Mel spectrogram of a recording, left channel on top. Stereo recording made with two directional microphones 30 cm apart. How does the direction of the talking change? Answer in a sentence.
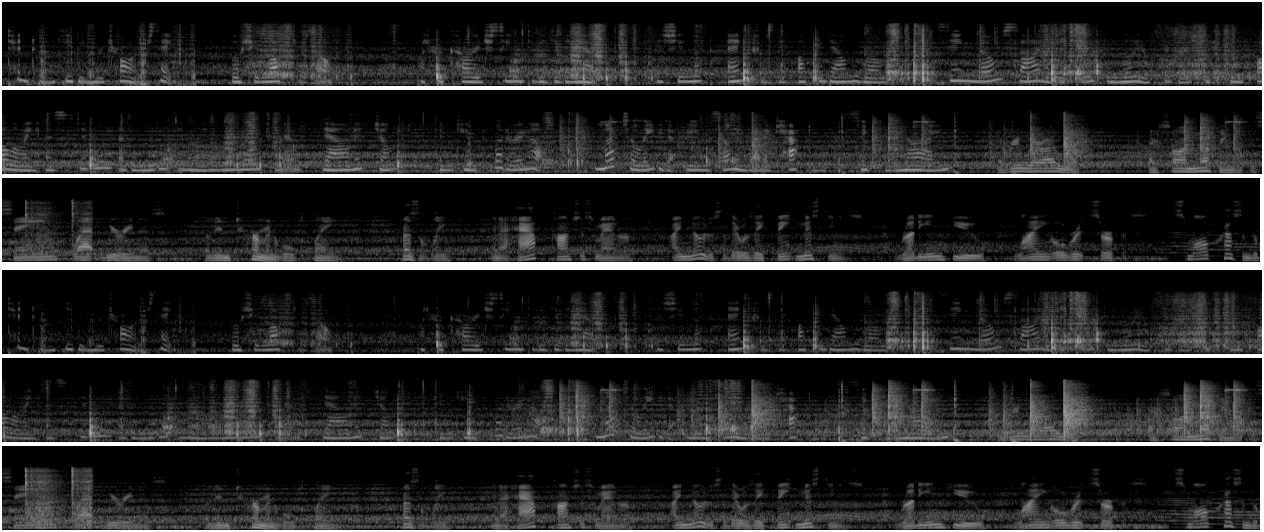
In this clip you hear the talking travel towards the right.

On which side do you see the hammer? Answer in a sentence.
In this clip you hear the hammer on the right.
